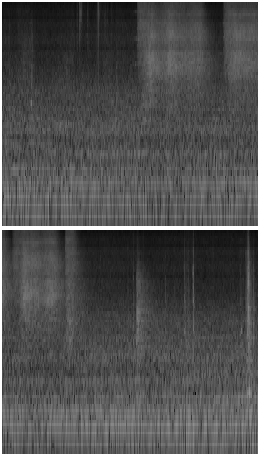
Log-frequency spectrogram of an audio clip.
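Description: Hinge pin being pulled out of a plastic modular conveyor chain while the links are worked apart: two rasping, rubbing stretches, one about a second long and one about two seconds, then a couple of light clicks, over a steady low hum.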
